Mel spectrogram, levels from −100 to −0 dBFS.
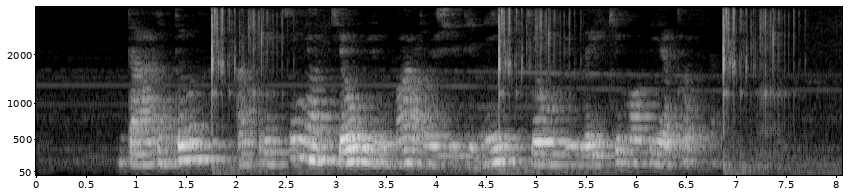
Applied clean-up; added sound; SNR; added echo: none; Sink (filling or washing); 19 dB; reverberation time 2.6 s.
